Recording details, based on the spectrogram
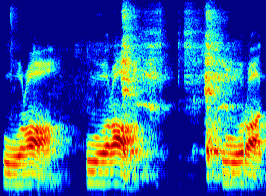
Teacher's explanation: Hukum ro. Rnya dibaca tebal. Kuro, kuro, kur tebalkan karena dia berharakat fathah.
